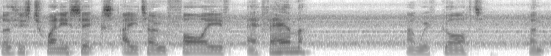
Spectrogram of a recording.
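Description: Slow speech from a man amid clear background noise

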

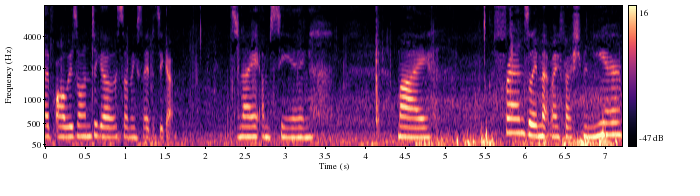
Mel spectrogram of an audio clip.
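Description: A woman talks at a fairly quick pace with noticeable background noise. The sound is dry, with no echo. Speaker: college student vlogger. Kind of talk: casual vlog chat. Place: street. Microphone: phone near.

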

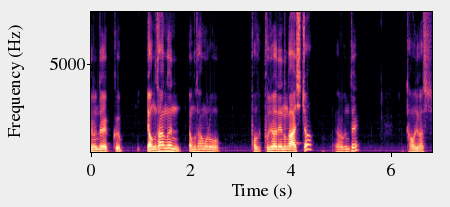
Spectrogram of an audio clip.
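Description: A man with a fairly high pitch and ordinary pitch variation, at a moderate pace with long, frequent pauses, in a dry, close sound with no echo. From South Korea. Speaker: game youtuber and virtual variety show host. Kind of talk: comedy quiz show. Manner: animated.

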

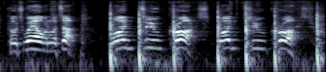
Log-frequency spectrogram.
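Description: A man speaks very slowly as noticeable background noise carries on. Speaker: basketball coach. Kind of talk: live-streamed coaching workout, barking out drill cues and counting time. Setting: Facebook Live stream. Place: garden. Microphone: phone near.

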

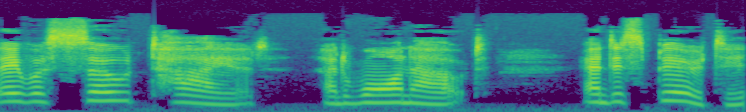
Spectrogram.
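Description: A raised, projected voice with a bright, sharp tone comes through dry and close with no echo, on a very clean recording with a silent background. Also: woman. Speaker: audiobook narrator. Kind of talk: dramatic audiobook narration of journal entries. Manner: earnest, tense, emotional, brisk.

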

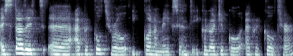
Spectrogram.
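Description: A woman speaks with a Dutch accent and a somewhat breathy voice. Her intonation is fairly even, and the background is quiet. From Netherlands. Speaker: beekeeper. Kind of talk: webinar presentation. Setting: video call. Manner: halting. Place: home room. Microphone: video call.

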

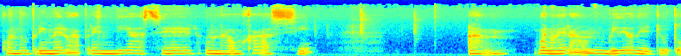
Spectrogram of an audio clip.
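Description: At a very slow pace, the soft-spoken voice leaves long, frequent pauses. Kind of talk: ASMR craft narration. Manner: soft-spoken, quiet.

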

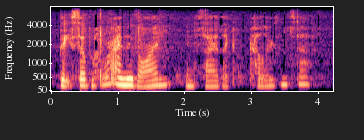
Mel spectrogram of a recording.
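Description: A woman at a moderate pace with ordinary pitch variation, against noticeable background noise. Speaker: gaming tutorial youtuber. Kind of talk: tutorial. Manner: casual, hesitant with fillers.

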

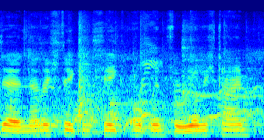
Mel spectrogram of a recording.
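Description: Fairly even intonation from a man, with noticeable background noise. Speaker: vlogger on a family road trip. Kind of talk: casual vlog chat. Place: cafe. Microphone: phone near.

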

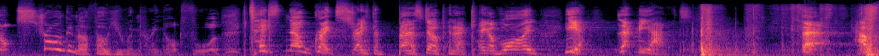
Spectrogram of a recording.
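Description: Taking long, frequent pauses, a man speaks at a moderate pace with a high pitch. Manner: boisterous, cruel, shouting.

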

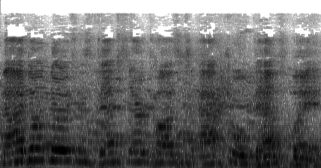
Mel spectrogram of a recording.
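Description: Someone speaks at a moderate pace over noticeable background noise. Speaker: stand-up comedian. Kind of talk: stand-up comedy set of scripted-sounding jokes and punchlines. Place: stage.

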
